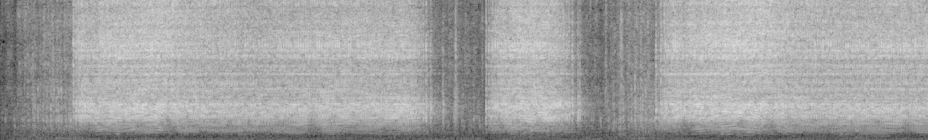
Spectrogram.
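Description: A bicycle freewheel hub on a new wheel clicks in a rapid, steady ratcheting buzz as the wheel coasts, close and clear, with two brief pauses between spins.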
